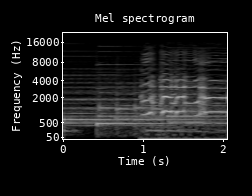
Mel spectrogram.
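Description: Cartoon rooster crowing: a stepped cock-a-doodle-doo that starts about a second in and ends on a long held note, over a sustained music chord.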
